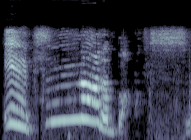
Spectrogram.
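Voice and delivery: high, loud rabbit insisting; excited rabbit voice. Acted. Rabbit answers.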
